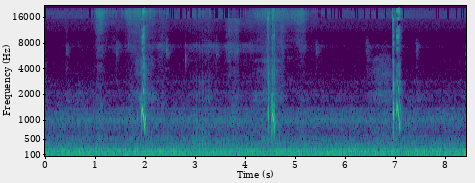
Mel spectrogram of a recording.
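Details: Newborn baby: three brief, sharp, squeaky hiccups about 2.5 seconds apart, roughly 24 a minute, over steady low room noise; newborn hiccups.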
